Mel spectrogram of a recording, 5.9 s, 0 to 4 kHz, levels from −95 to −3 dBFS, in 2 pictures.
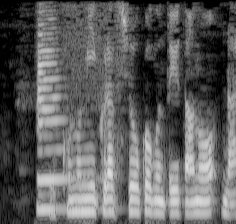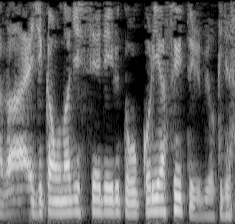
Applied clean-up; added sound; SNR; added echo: classical method log-MMSE.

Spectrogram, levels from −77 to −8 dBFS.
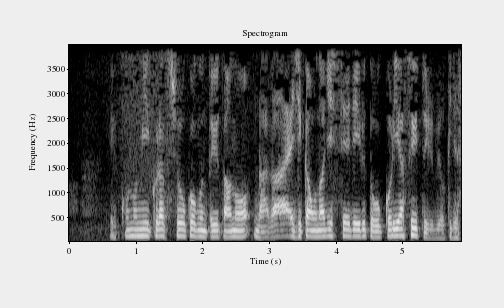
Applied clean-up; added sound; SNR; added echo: none; none; none; none.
